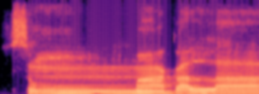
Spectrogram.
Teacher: সুম্মা কাল্লা, সুম্মা টান হবে না, সুম্মা কাল্লা। গুন্না করুন কিন্তু টানবেন না।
